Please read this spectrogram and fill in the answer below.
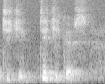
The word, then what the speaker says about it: Tychicus: Now, I don't know how you said this name, but I call him Tychicus. Tychicus, is that how you say it? – Something like that, yeah.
